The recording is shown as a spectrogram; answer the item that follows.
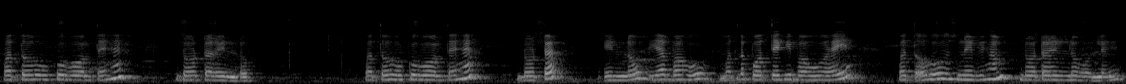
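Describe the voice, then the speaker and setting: A woman's voice: medium pitch, fairly even intonation, measured pace, warm tone. Echoey woman teaching English words. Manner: repeats each word twice, asks and answers herself. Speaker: channel host and English teacher. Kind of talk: casual vocabulary lesson. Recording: echoey room with faint noise.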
